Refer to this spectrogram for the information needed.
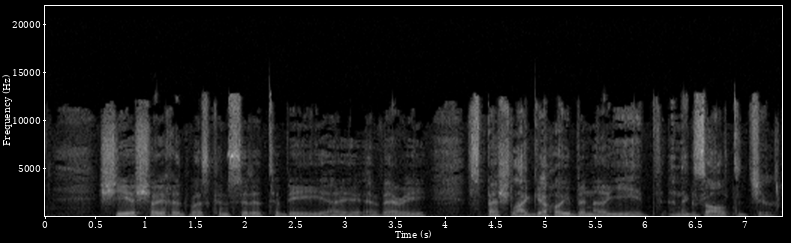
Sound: hebrew

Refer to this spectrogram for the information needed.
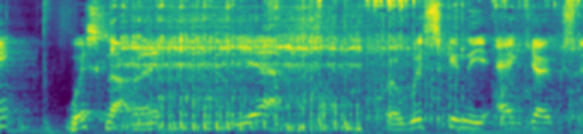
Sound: electric whisk wiring

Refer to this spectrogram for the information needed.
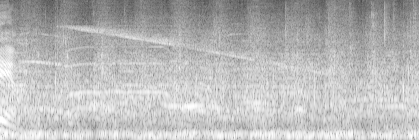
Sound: crowd clapping and whistling

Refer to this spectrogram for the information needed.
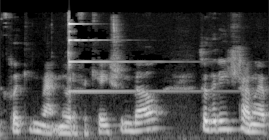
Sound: bell dings

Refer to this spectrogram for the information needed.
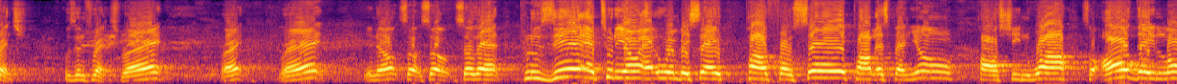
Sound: French language

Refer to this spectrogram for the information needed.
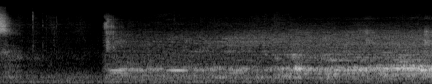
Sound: rumbling

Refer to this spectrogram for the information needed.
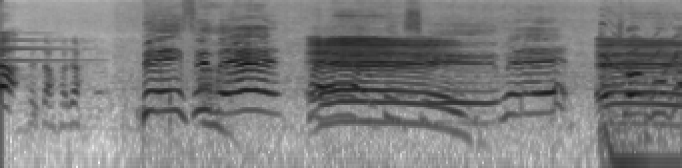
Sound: cheering them on

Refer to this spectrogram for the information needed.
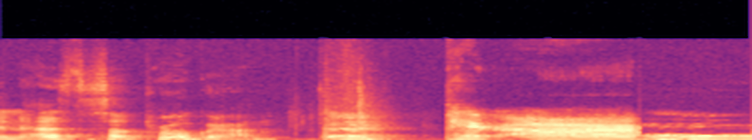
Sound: grunting

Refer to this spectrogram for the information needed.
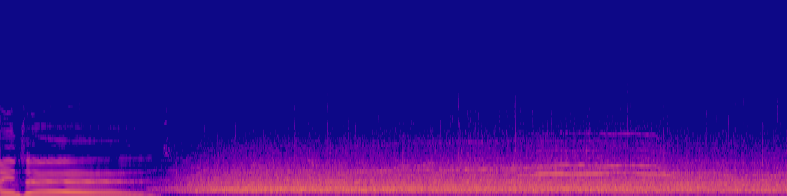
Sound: cheers and applause

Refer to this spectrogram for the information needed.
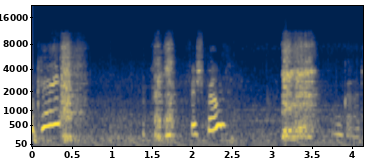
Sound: sea lion exhales heavily, coughs, and gags; sea lion continues gagging; sea lion gags heavily

